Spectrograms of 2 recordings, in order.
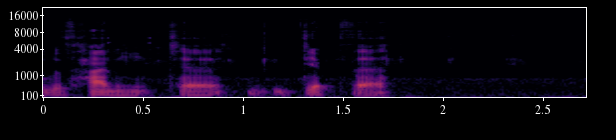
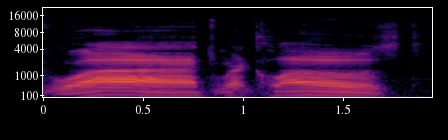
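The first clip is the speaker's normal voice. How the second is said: loud, irritated call down from above; grumpy innkeeper shouting down; annoyed shout from a window; 5 semitones higher, 11 dB louder, much slower than usual. Acted. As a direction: bark it out, woken and grumpy.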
